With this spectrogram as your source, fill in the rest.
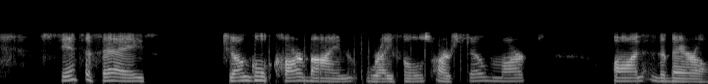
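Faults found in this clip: Opus voice compression, throughout: SILK-only narrowband coding, band capped near 4 kHz, coarse excitation. Sound muffled, hoarse, slightly robotic from start to end. Damage level fits a very low bitrate, around 6 kbps, and long 60 ms frames.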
